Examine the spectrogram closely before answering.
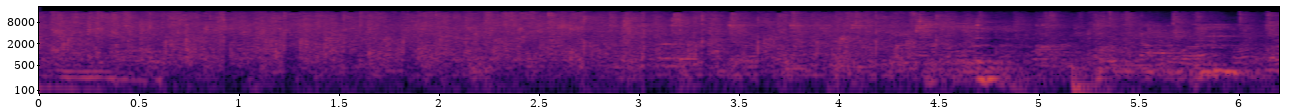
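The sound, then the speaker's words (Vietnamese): Loud, steady clapping from an audience at a Buddhist retreat gathering, a thick wash of hands that keeps up without a break for the whole stretch. “mời con lên đây, dạ vỗ tay lên.”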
